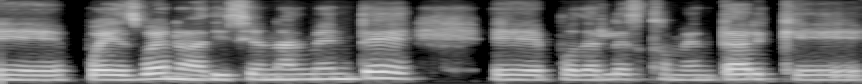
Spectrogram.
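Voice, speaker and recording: A woman's dark, mellow tone at a fairly slow pace over a quiet background. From Ecuador, El Oro province (Machala), coast. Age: 30s. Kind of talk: interview. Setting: studio. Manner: halting, many fillers. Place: home room. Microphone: video call.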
